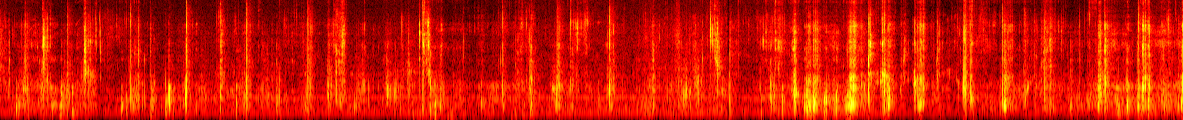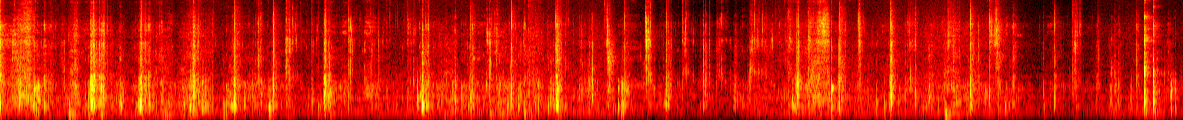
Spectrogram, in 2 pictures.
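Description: Close-miked chewing of crispy deep-fried pork belly (bagnet), a dense, irregular run of crackling crunches from the hard fried skin, with a short lull near the end.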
